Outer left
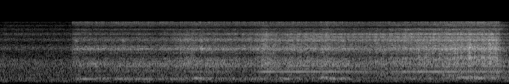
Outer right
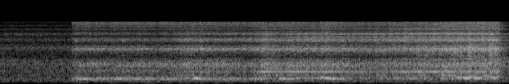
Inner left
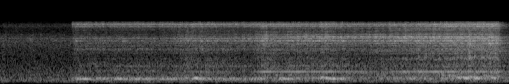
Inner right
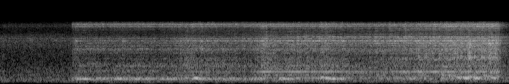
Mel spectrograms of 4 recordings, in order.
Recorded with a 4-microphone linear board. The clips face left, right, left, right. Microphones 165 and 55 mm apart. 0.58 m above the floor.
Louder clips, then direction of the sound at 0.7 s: Outer right 8 dB, inner right 2 dB; 40° right (ahead or behind).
